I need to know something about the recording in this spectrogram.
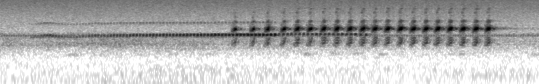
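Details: Pond tree frogs calling on an April night in North-East Italy. A fast run of sharp, regular croaking pulses builds for about two and a half seconds, while mole crickets keep up a continuous, even trill.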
